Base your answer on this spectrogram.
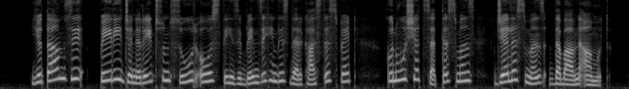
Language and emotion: Kashmiri, neutral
